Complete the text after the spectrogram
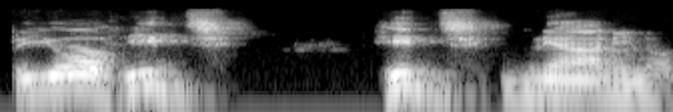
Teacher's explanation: because jna is conjunct consonant, so ja will be pronounced twice.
